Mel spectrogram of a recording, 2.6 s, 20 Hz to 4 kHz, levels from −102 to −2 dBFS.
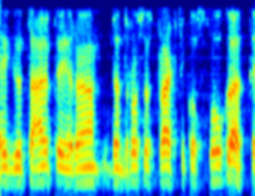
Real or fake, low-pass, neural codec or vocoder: fake; 3.6 kHz; codec, 16 kHz, 16 kbps, FunCodec, trained on LibriTTS, 50 frames a second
